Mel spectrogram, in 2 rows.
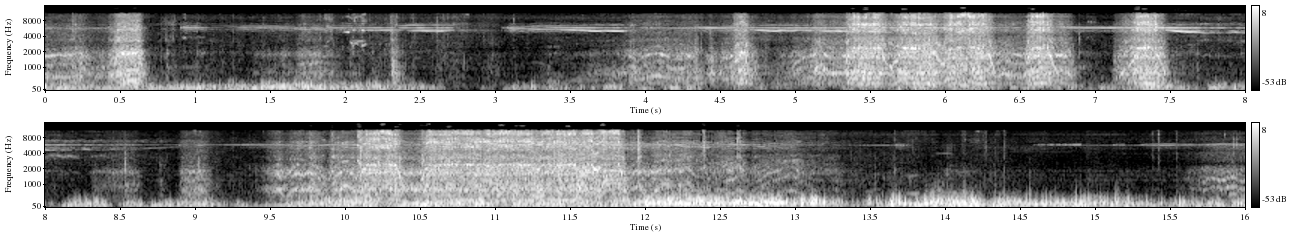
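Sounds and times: electric motor whining: 0:00.0 - 0:16.0.

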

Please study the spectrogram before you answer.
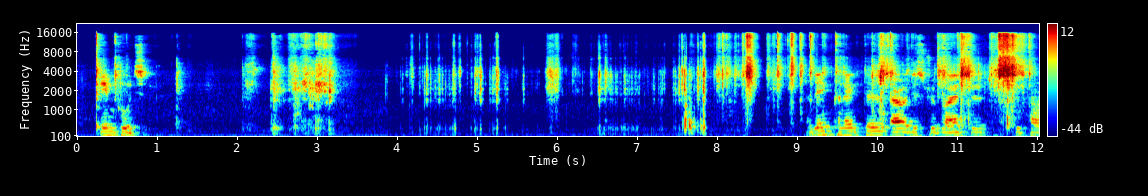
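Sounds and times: screwdriver clicking and scraping: 0:03.9 - 0:09.3
cable rubbing: 0:04.0 - 0:09.4.

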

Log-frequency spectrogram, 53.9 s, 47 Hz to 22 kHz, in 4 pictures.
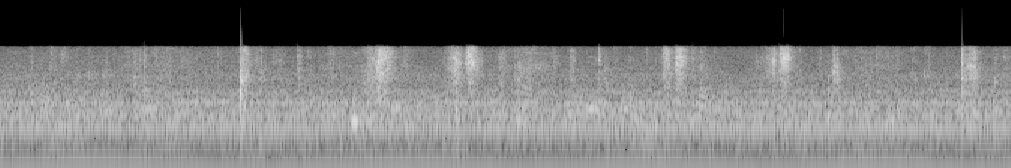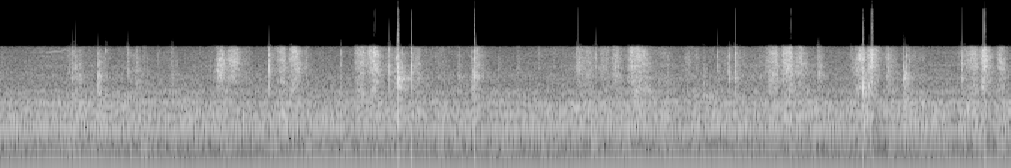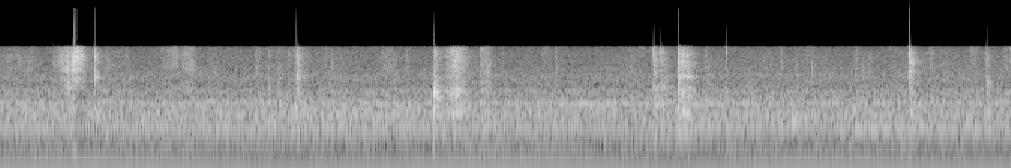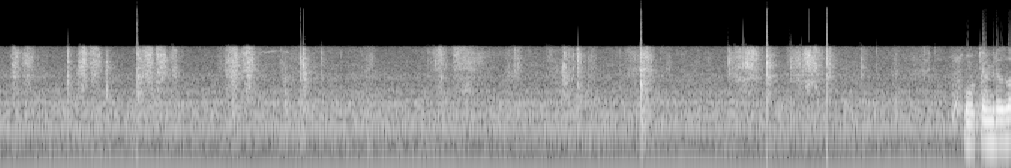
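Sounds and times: steady low hum: 0:00.0 - 0:53.9
knife scraping through fish: 0:06.0 - 0:07.3, 0:16.4 - 0:17.6, 0:18.2 - 0:19.1, 0:21.2 - 0:22.2, 0:23.6 - 0:25.5, 0:26.3 - 0:27.0, 0:27.7 - 0:28.2, 0:32.8 - 0:33.6, 0:40.6 - 0:44.0, 0:46.2 - 0:47.4, 0:50.2 - 0:51.6.

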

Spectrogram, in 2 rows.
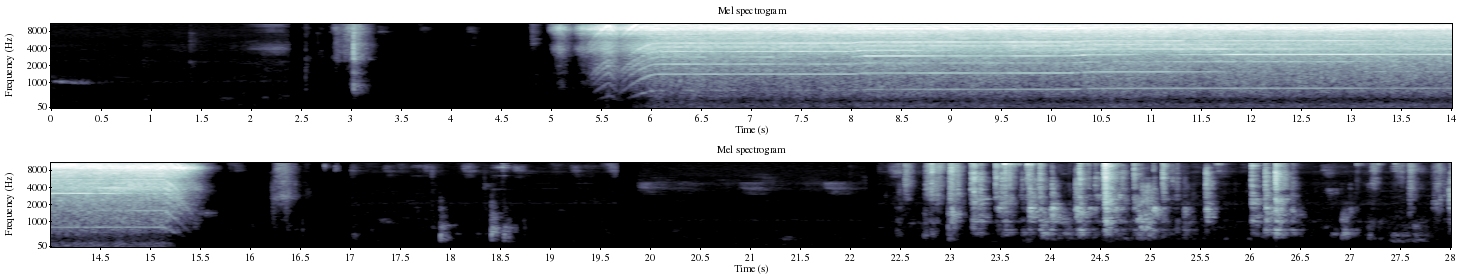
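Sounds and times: drill motor whining: 0:05.3 - 0:15.6.

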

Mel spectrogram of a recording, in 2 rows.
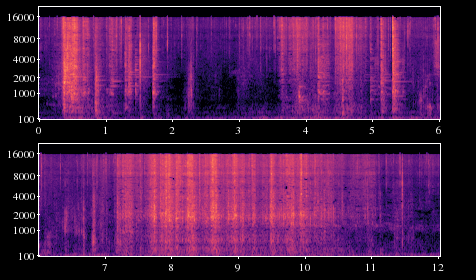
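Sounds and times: metal shovel crunching solid fuel: 0:00.1 - 0:02.0, 0:06.9 - 0:11.1.

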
